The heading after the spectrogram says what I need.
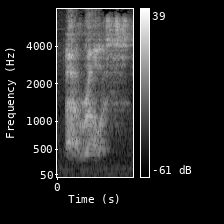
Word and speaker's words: Reles: So when you go, by the way, how do you pronounce your last name? Reles.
